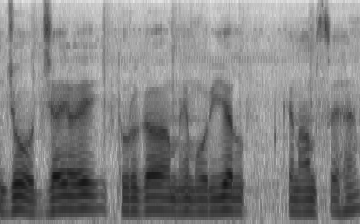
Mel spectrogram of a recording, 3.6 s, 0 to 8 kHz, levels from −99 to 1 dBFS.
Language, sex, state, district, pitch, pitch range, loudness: Hindi, male, Jharkhand, Deoghar, 125 Hz, 120-135 Hz, -16 LUFS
